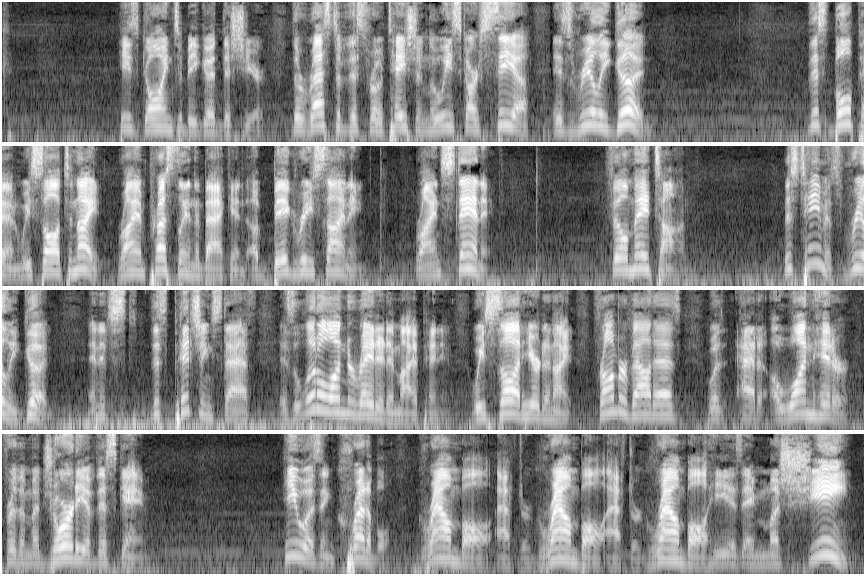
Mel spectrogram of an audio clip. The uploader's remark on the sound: LIVE from Angels Stadium in Anaheim for MLB Opening Day!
